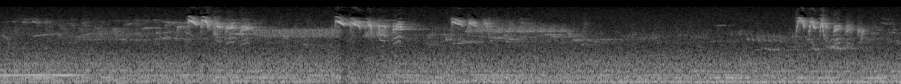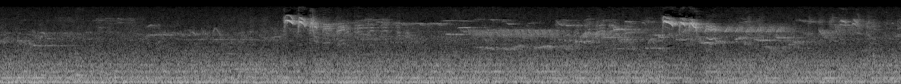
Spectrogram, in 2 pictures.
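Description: A songbird singing short, high phrases that fall in pitch, about six of them a few seconds apart, over a steady low background rumble.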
